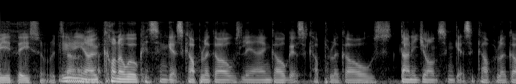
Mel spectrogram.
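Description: Nothing here counts as a fault; the speech comes over G.722 wideband telephone coding at 56 kbit/s, with content reaching up to about 7.7 kHz and only light coding texture, just as that codec normally sounds.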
